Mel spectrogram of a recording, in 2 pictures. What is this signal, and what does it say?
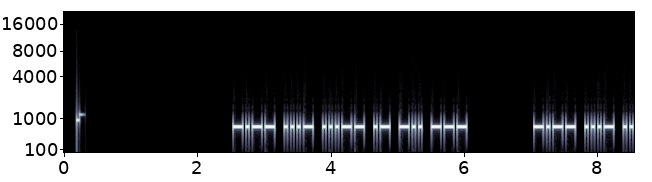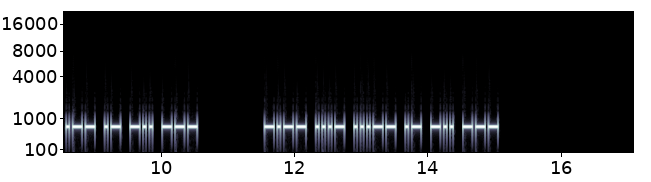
Morse code, heard as a keyed tone, about 25 wpm, 700 Hz. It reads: YV3ADO YV3ADO YV3ADO
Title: DXCC-100 Call Signs - 6 Characters - Repeated 3x - 25wpm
